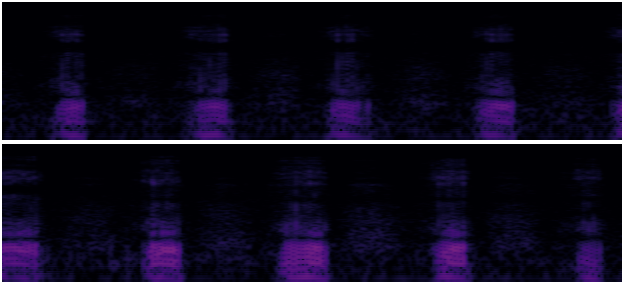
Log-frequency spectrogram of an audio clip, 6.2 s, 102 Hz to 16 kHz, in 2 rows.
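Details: Dog snoring in rapid, regular snorting bursts, about 85 a minute, with softer breath sounds between them in a quiet room; snoring.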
